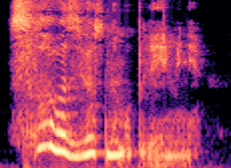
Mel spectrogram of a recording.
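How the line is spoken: Queen whispering. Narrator (Russian): прошептала королева

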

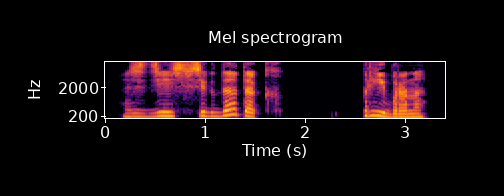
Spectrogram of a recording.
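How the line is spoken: Confused question. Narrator (Russian): растерянно спросила я Цвака

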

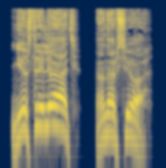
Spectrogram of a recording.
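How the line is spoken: Shouting over radio. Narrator (Russian): крикнул по рации напарникам

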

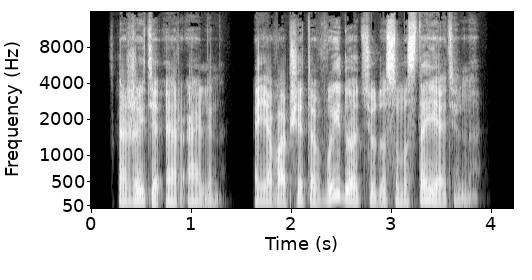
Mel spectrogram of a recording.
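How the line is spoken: Smirking grunt. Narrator (Russian): хмыкнул Арн

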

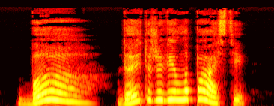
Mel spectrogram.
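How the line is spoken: Joyful, surprised exclamation. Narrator (Russian): Радостно и одновременно удивленно воскликнул капитан Ларни

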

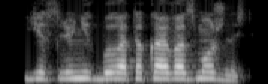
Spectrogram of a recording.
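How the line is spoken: Gloomy reminder. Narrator (Russian): мрачно напомнил ему Шана

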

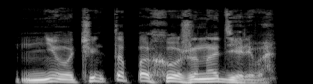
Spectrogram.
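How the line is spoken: Grumbled. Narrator (Russian): проворчал Сайват

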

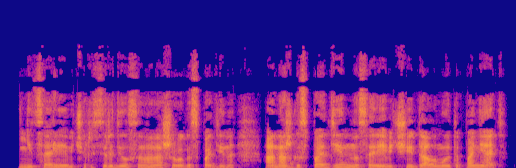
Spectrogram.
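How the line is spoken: Plain. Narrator (Russian): ответил Пентаур

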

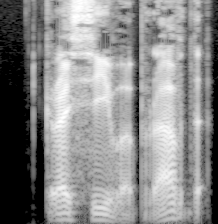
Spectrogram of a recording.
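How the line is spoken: Murmuring. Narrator (Russian): пробормотал

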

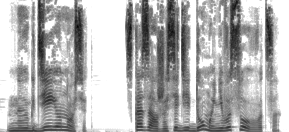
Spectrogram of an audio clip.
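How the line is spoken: Irritated muttering. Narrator (Russian): Раздраженно бормочу

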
